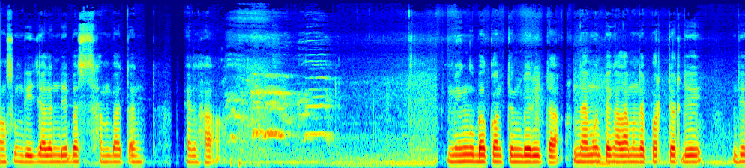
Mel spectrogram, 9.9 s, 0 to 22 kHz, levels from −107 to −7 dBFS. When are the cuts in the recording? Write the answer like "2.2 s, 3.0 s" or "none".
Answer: 5.8 s, 7.6 s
